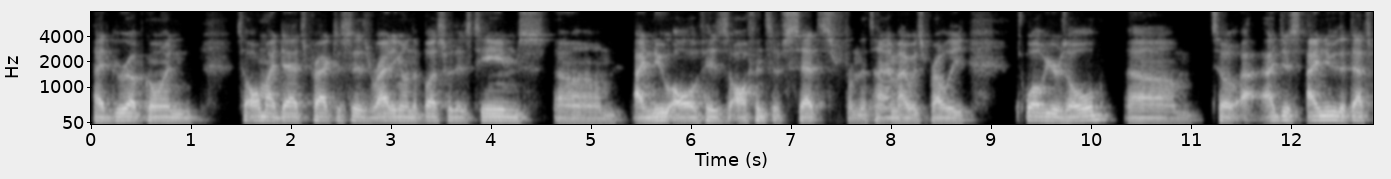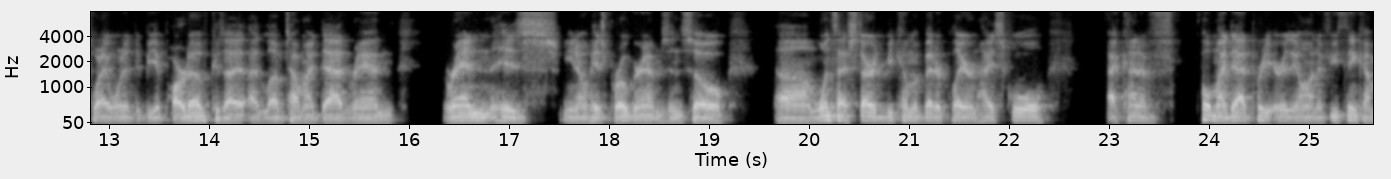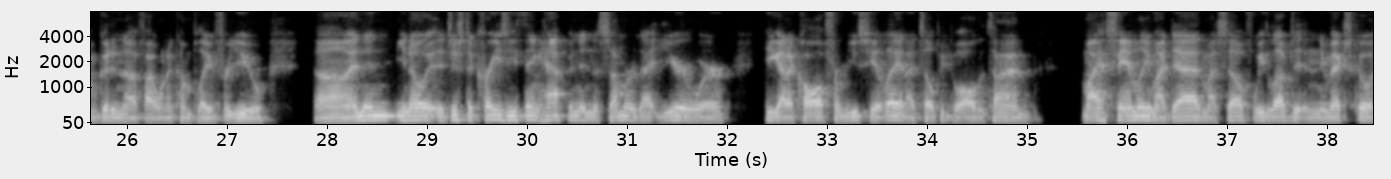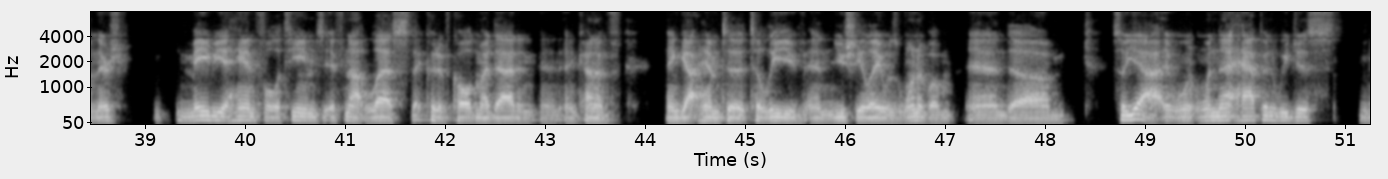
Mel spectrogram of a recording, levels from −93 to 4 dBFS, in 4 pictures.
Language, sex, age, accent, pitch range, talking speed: English, male, 20-39, American, 90-105 Hz, 220 wpm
